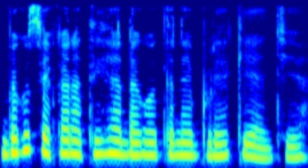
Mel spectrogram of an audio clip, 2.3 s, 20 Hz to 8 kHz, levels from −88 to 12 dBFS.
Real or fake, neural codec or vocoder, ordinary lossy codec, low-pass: real; none; none; 7.2 kHz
